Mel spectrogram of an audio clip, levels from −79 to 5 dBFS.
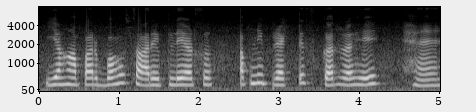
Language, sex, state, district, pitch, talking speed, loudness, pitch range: Hindi, female, Maharashtra, Aurangabad, 235 Hz, 120 wpm, -16 LUFS, 225-245 Hz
